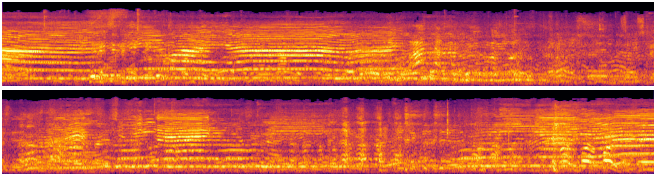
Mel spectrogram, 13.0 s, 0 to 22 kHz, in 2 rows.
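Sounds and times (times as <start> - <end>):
high voices singing held notes: 0.0 - 5.5, 6.8 - 13.0
crowd chatter: 0.0 - 13.0.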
